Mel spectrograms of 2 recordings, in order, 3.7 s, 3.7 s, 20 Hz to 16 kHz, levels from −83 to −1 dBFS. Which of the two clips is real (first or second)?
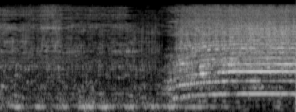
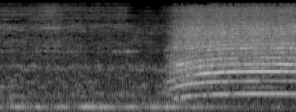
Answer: second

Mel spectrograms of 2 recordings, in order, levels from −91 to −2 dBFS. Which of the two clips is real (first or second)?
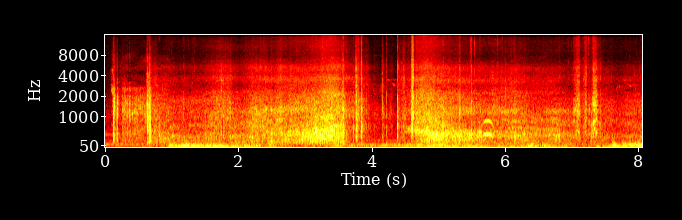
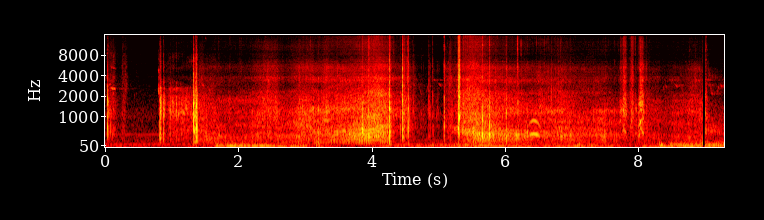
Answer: first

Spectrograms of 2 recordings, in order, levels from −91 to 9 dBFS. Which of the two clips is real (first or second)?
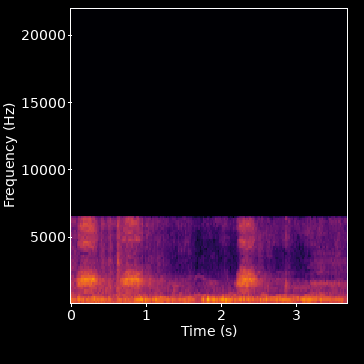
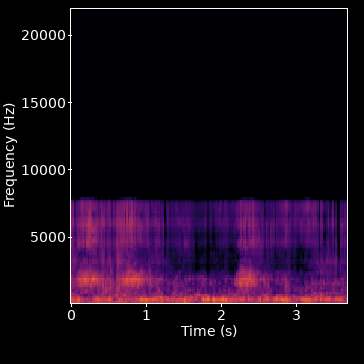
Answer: first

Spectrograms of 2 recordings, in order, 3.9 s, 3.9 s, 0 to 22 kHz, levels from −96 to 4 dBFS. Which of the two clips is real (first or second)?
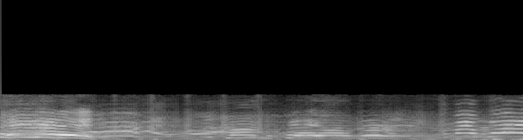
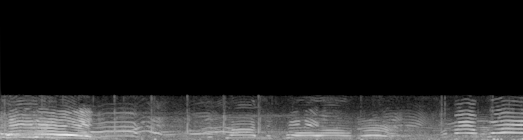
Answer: second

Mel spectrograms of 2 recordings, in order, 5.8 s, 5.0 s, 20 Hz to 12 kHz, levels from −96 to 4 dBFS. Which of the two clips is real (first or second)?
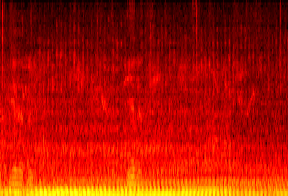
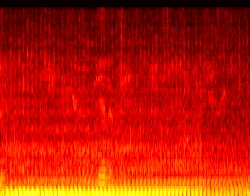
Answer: second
